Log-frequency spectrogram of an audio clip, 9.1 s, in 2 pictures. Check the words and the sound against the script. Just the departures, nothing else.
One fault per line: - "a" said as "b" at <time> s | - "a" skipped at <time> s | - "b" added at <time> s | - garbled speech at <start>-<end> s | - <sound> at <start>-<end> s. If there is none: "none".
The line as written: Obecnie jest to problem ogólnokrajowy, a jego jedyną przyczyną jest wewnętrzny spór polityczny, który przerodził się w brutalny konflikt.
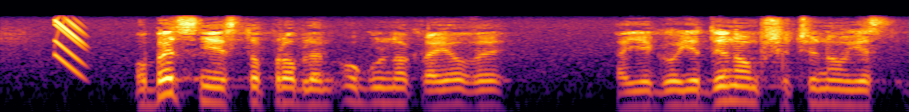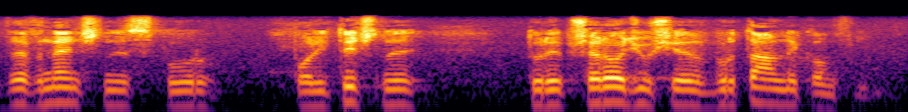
- chirp at 0.3-0.5 s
